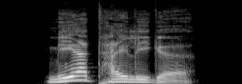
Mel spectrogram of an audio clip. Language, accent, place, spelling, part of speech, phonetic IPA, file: German, Germany, Berlin, mehrteilige, adjective, [ˈmeːɐ̯ˌtaɪ̯lɪɡə], De-mehrteilige.ogg
- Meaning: inflection of mehrteilig: 1. strong/mixed nominative/accusative feminine singular 2. strong nominative/accusative plural 3. weak nominative all-gender singular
